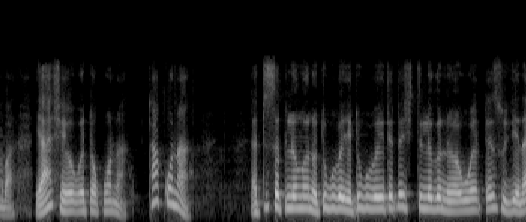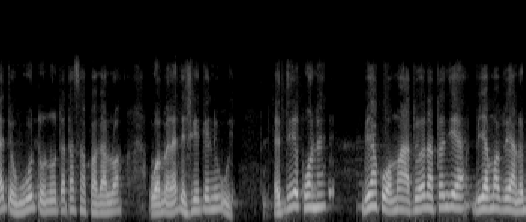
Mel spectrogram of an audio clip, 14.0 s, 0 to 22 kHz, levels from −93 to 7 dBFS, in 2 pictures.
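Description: A faint, delayed copy of the speech, trailing about 0.39 s behind, surfaces at 0–0.27, 1.72–1.8, 2.53–2.57, 7.48–7.52, 10.08–10.65, 11.38–11.86 (loudest here) and 13.22–13.28 s. This is echo leak, likely from a loudspeaker-side echo canceller letting residual pickup through.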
